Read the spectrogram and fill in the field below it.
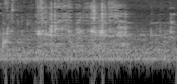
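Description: Fish pieces are mixed by hand or spoon with turmeric, salt and Kashmiri chili powder in a bowl, giving faint, close, wet squelching and light clinks with no speech.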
